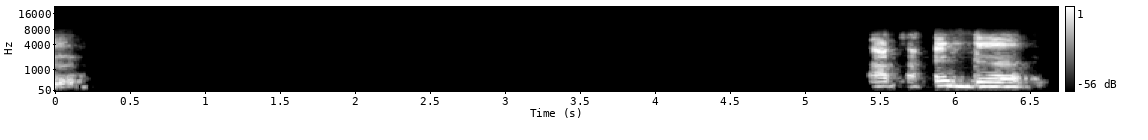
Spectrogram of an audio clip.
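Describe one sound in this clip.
A man speaks through an online call microphone.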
